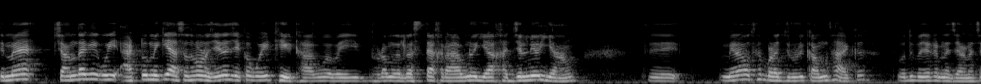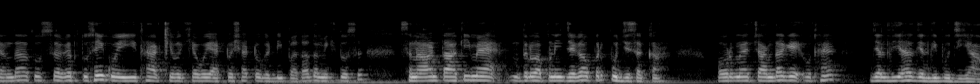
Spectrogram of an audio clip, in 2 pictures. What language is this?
Dogri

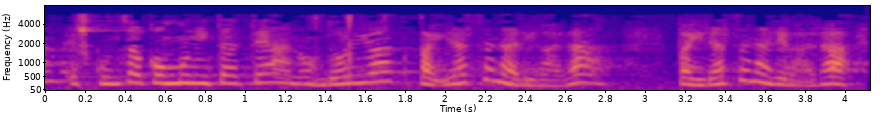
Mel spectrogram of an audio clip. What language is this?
Basque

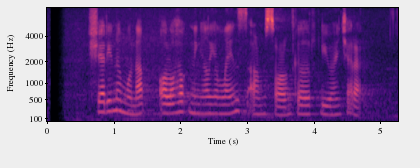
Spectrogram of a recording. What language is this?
Sundanese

